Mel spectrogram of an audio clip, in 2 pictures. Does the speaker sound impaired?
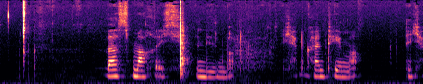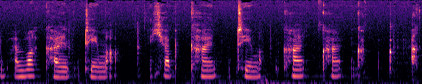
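No.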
